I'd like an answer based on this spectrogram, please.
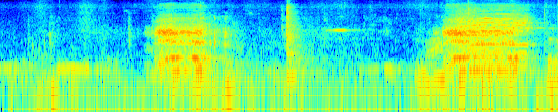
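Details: A ewe that has just lambed and looks a little nervous talks to her newborn lamb as she walks out of the lambing area: two quavering, harmonic bleats about three seconds apart, with soft rustling and a short click between them.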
